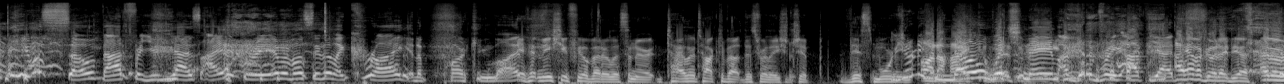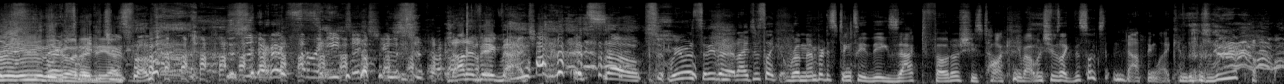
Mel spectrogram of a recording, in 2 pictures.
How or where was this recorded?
outdoors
